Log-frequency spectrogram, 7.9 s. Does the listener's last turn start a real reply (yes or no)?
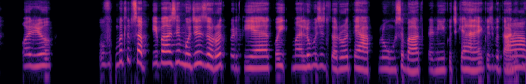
yes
